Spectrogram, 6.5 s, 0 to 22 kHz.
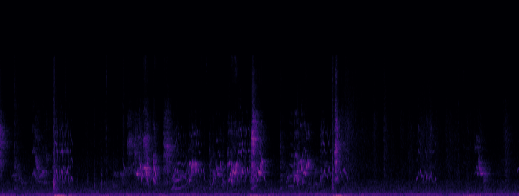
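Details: Budgerigar chicks gather to see their father at 11:45 AM on 12-4-14, chattering in a busy mix of short, scratchy chirps and squawks, several birds overlapping, over a steady low hum and occasional thumps.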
